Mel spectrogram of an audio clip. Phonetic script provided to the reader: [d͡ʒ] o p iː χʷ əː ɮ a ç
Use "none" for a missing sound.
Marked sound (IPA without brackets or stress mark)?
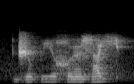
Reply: d͡ʒ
